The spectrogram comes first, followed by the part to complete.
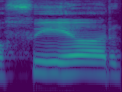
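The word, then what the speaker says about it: fare: मतलब कि ई जो है इसको हम प्रोनाउंस नहीं करेंगे, लेकिन इससे पहले वाला जो लेटर आएगा उसको हम थोड़ा लंबा बोलेंगे। उसका उच्चारण, उसका प्रोनाउंसिएशन लंबा होगा, लॉन्ग होगा। एफ को फ, ए और आर को र, फेयर।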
